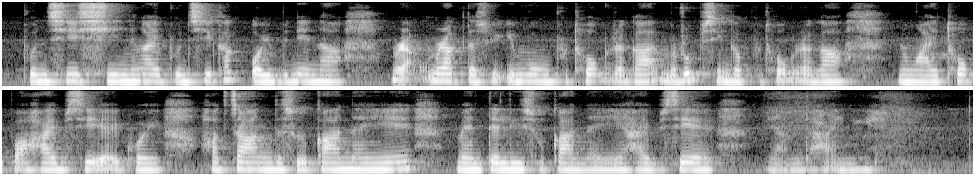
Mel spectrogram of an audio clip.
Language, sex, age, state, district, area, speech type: Manipuri, female, 30-45, Manipur, Chandel, rural, spontaneous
